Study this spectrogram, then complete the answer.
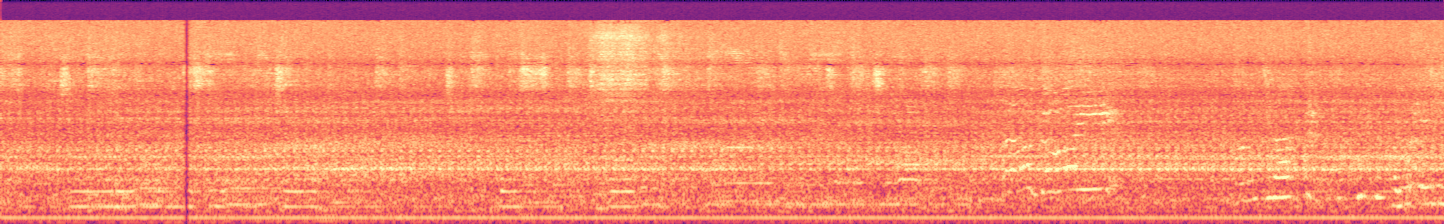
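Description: A dog breathes slowly and softly in its sleep.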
